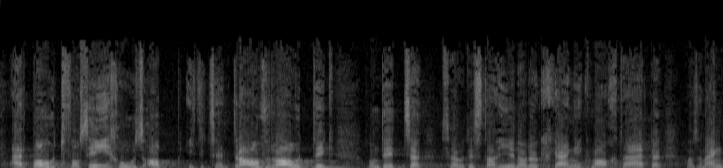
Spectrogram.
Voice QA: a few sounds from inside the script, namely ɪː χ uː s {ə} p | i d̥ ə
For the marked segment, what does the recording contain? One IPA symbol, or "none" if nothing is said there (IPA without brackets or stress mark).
ɑ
